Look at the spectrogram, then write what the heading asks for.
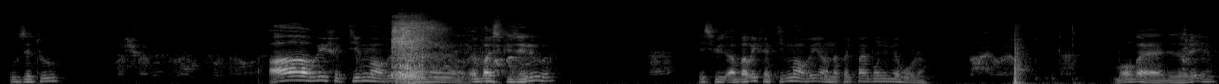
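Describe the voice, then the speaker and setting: A man's voice: medium pitch, normal speed, pauses often. A young man bantering casually in slangy, teasing, sweary speech while hosting prank phone calls. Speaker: prank call host. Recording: echoey room with clicks and noise.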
